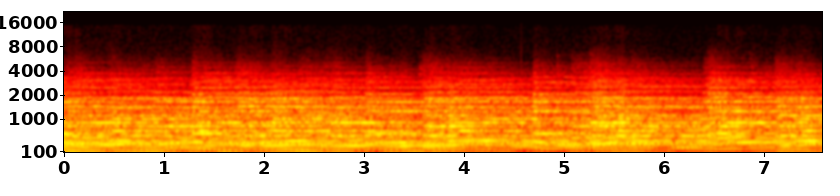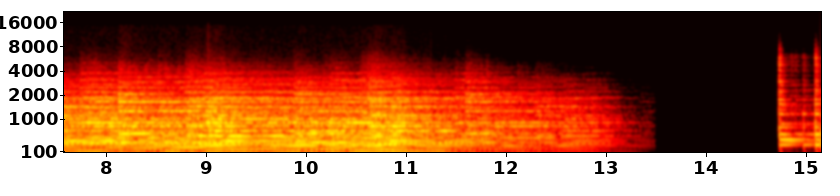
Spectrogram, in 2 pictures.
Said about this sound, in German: Die Glocken von Oberbozen wurden zum ersten Mal zur Christmette des Jahres 1998 geläutet.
